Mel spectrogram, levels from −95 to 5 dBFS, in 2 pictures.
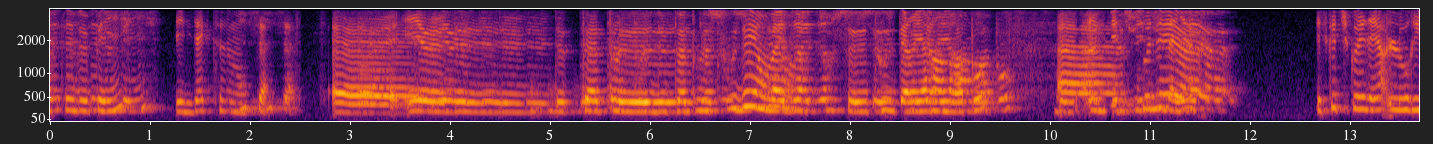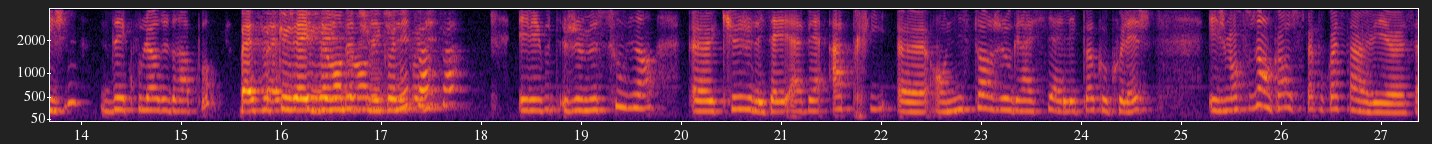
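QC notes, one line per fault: Throughout, echo with no canceller: far-end loudspeaker pickup returns each phrase about a fifth of a second later, about 6 dB down, discrete, unlike reverb.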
